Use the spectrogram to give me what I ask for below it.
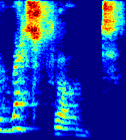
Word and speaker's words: restaurant: this word as well it's not rest around or any of those kinds of things it's a restaurant restaurant it almost just has two syllables restaurant okay this word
